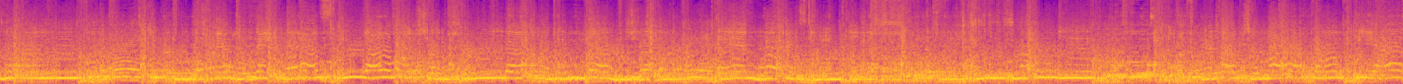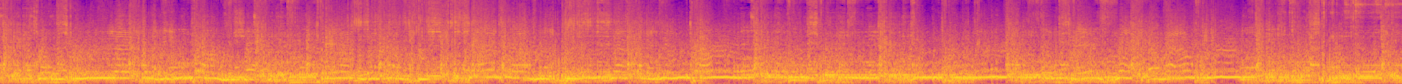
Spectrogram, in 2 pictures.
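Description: Live band playing loudly, with a drum kit, guitar and singing voices.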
